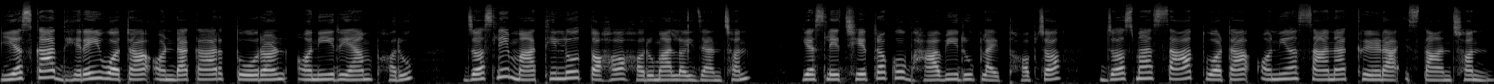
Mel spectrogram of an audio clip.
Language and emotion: Nepali, neutral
